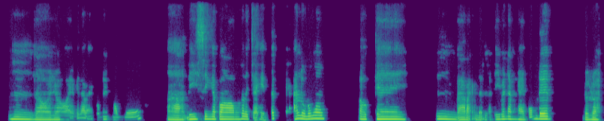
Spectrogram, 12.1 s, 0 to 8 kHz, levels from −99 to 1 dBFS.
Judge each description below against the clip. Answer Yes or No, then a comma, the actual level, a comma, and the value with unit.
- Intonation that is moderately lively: Yes, average, 4.1 semitones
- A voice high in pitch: No, medium, 150 Hz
